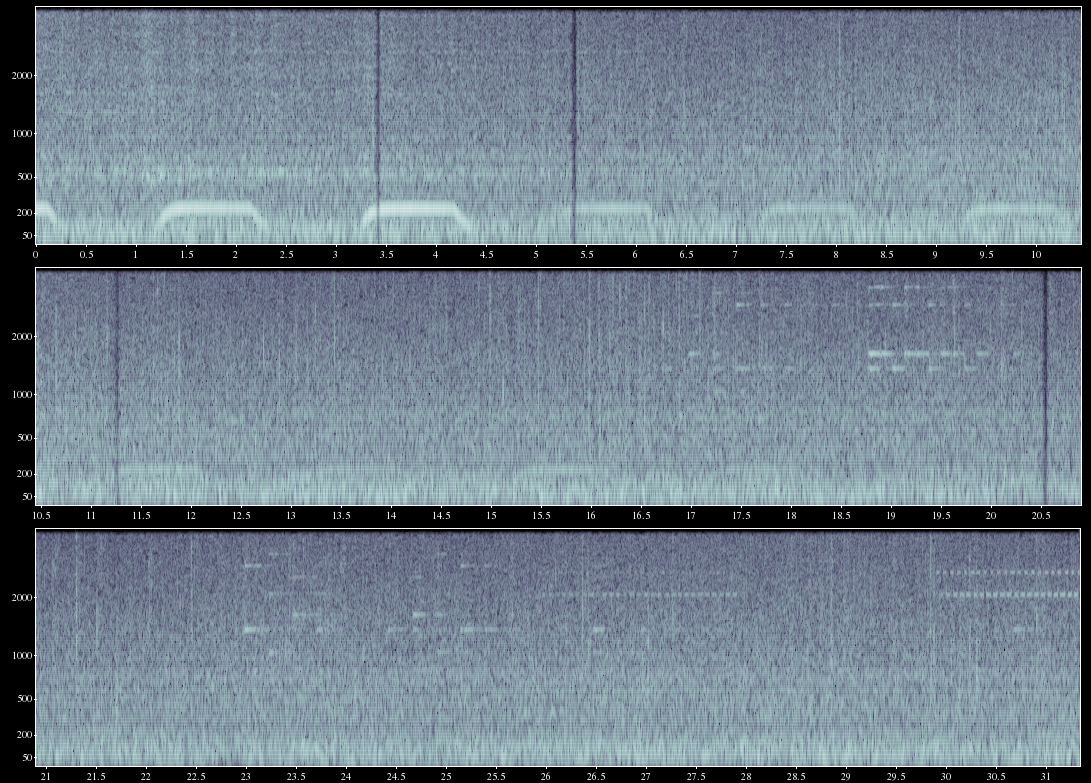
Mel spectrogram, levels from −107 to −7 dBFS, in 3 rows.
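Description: At 3.40, 5.36 and 11.24 s, short concealed packet loss leaves about 40 ms of the call undelivered each time. The receiver papers over each hole by extending the preceding sound for roughly 35 to 45 ms before blending back, so each spot is a brief smear or wobble.

At 20.52 s, a burst of packet loss drops about 40 ms of audio. The receiver extends the last sound for about 46 ms while fading it down, producing a short held buzz or dying hiss before the audio picks up further on. Throughout, the call path's narrowband codec leaves nothing above 4 kHz, which fits G.711 telephone coding.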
